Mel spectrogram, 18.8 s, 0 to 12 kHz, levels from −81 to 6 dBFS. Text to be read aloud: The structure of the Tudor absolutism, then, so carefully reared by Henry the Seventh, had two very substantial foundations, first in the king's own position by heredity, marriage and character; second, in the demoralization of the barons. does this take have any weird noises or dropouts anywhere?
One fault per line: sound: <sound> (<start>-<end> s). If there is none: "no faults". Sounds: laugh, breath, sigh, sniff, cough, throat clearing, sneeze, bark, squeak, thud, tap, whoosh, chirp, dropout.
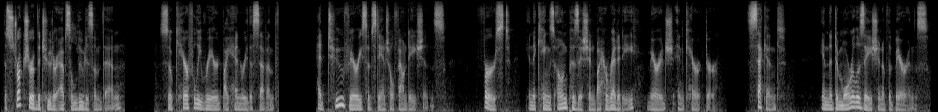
no faults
